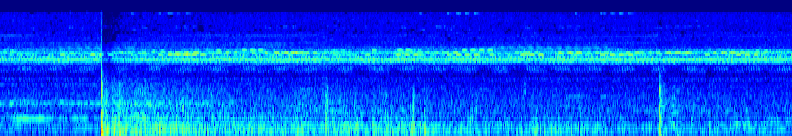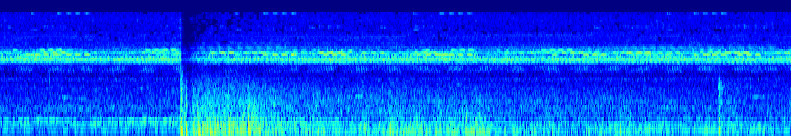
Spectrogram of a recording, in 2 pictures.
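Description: Distant aerial fireworks shells bursting: two loud booms, about a second in and near ten seconds, each followed by a rumbling echo that dies away over a second or two, with a few fainter cracks in between. Insects chirp steadily and high in the background.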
